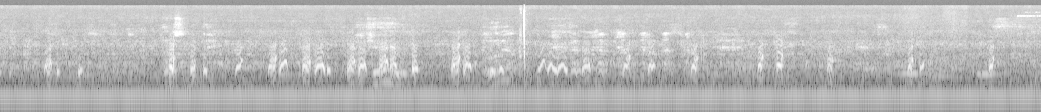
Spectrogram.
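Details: Pet guinea pig calling because it wants to be petted: short squeaky chirps repeated irregularly across the clip over a steady low indoor hum, with light rustling.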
